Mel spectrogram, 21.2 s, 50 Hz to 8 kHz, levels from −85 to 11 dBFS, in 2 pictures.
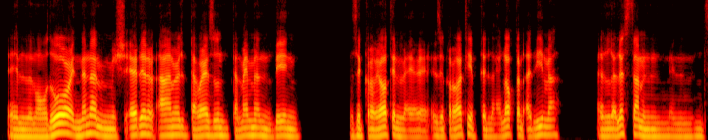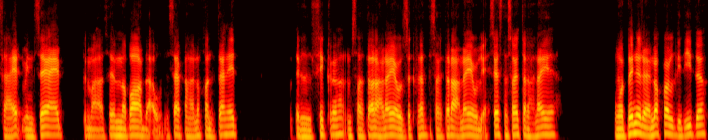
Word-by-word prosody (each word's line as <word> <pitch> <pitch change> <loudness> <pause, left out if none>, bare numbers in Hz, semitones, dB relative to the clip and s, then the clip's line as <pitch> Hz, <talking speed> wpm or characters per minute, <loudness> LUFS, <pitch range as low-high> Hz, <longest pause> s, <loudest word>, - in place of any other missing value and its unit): الموضوع 105 +8 +4
إن 115 0 0
أنا 150 +3 +3
مش 110 -5 -1
قادر 130 +2 +2
أعمل 120 +1 +2
توازن 115 +1 +1
تمامًا 115 +1 -1
بين 115 -2 0 0.8
ذكريات 110 +3 +1
ال 100 -1 -4
ذكرياتي 115 +4 -1
في 105 +2 -5
العلاقة 105 +5 -2
القديمة، 120 +3 -2 0.6
اللي 110 0 -1
لسه 135 +1 0
من 105 -2 -2 0.5
من 105 - -6
ساع 105 +7 0
من 105 -1 -3
ساعة 125 +3 +3 0.3
ما 110 -3 -3
سبنا 115 +1 0
بعض، 120 -1 +3
أو 115 - -4
من 105 - -14
ساعة 110 +4 0
ما 110 - -3
العلاقة 115 +3 -3
انتهت، 130 +6 -1 0.9
الفكرة 120 +7 -2
مسيطرة 110 +1 +1
عليّا، 120 +3 +3
والذكريات 115 +3 -2
مسيطرة 105 +1 -1
عليّا، 120 +2 +2
والإحساس 120 +4 -1
مسيطر 125 0 0
عليّا، 125 +4 -1 0.8
وما 110 0 +3
بين 145 +8 +4
العلاقة 140 +2 +3
الجديدة، 130 +2 -1
115 Hz, 125 wpm, -23 LUFS, 105-125 Hz, 0.9 s, الموضوع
